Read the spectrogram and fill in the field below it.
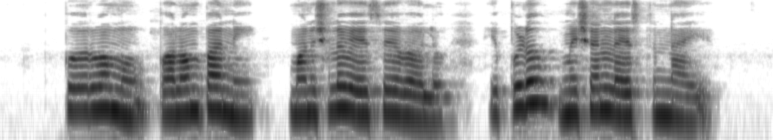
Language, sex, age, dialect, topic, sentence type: Telugu, female, 18-24, Utterandhra, agriculture, statement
